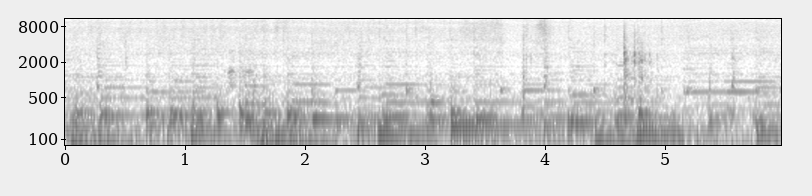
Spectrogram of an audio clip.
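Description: Oregano and salt toast in a pot for Caldo Gallego, a Cuban white bean soup, giving a steady, close sizzle with stirring that runs the whole time beneath tonal background music.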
